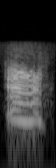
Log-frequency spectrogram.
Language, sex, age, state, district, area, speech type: Assamese, female, 30-45, Assam, Nagaon, rural, conversation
